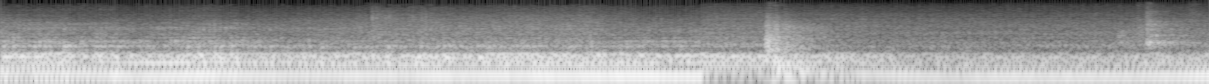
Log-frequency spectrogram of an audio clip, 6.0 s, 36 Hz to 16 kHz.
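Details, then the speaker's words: Rebuilt, previously crashed Porsche Cayman GT4 flat-six, warmed up a little, heard idling before a rev: a steady, even low drone with no knocks or rattles, settling slightly lower. Normal idle that sounds incredible. "it's warmed up a little bit now so let's go for a little rev that sounds absolutely incredible incredible"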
